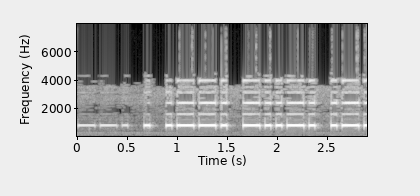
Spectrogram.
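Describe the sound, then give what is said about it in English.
A radio repeater sends its call sign in Morse code: a steady, bright tone keyed into quick dots and longer dashes, loud and clear with no voices. “That was the repeater calling back with its call sign. I don't know the Morse code for that, but I would believe it's the call sign for that repeater, which is some variation with a 9 in it for my designation, but that's just it calling.”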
